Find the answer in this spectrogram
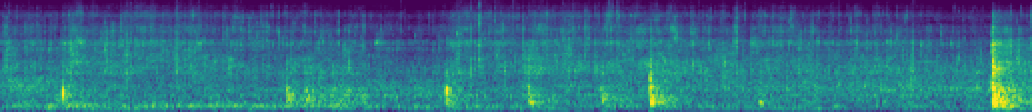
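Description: Squid rings, crab sticks and sausage sizzling in a pan of thick sauce, stirred with a wooden spatula that knocks and scrapes against the pan every second or so, with one louder knock near the end.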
